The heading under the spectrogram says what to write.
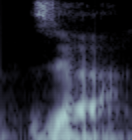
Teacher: kalau huruf Zaza itu sifatnya adalah saofir yaitu berdesir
